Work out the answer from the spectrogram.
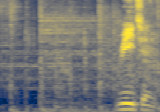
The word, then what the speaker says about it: regent: Regent, like how you say it, it's someone who takes over for a gang. Reagent is how it's said for chemicals.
